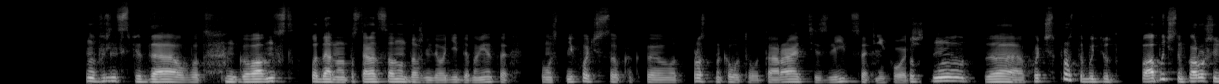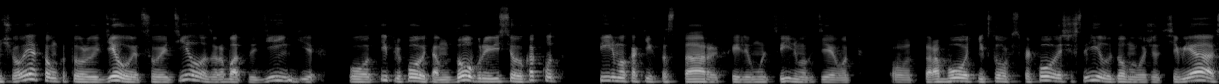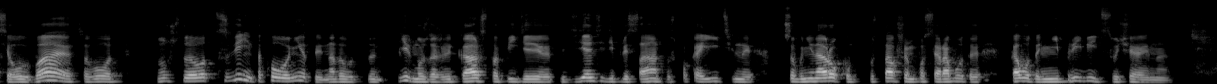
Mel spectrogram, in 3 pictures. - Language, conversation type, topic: Russian, advice, Как вы описали бы ситуацию, когда ставите карьеру выше своих ценностей и из‑за этого теряете смысл?
- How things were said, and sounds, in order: tapping; other background noise; unintelligible speech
